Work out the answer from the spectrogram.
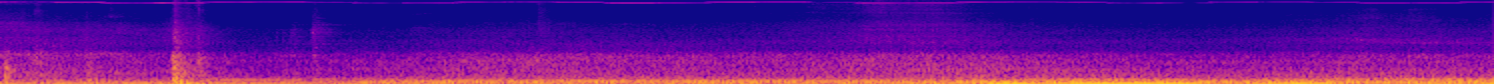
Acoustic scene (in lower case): bus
